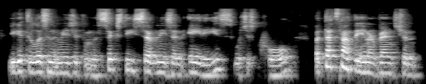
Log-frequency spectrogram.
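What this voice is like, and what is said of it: Calm, chill, steadily paced voice. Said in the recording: “listen to my tone of voice. It's pretty chill, it's pretty paced.”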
